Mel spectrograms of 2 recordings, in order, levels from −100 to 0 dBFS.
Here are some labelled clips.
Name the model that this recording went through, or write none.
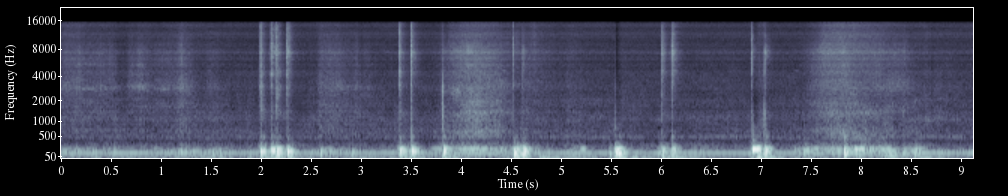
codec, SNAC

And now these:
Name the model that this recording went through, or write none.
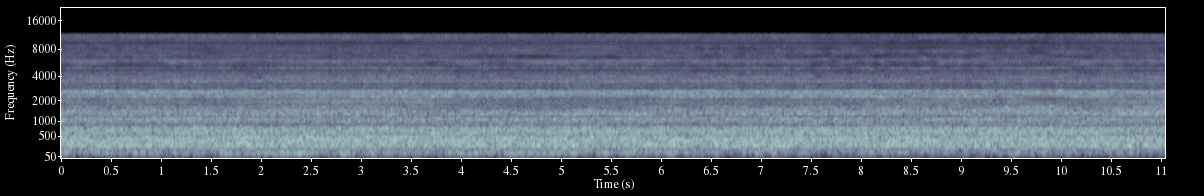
autoencoder, DAC-VAE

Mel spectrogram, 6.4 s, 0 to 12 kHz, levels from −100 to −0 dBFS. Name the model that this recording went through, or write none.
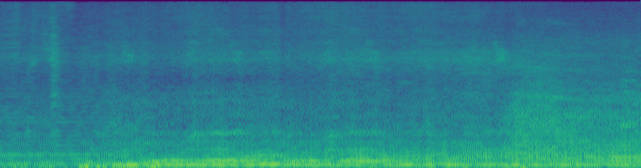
vocoder, Vocos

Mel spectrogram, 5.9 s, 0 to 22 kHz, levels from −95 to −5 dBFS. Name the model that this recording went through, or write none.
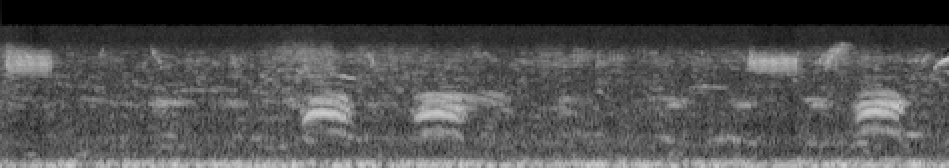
none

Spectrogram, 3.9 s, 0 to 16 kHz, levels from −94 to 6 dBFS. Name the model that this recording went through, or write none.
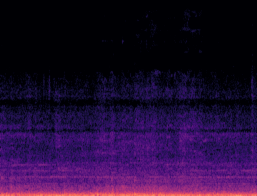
vocoder, BigVGAN v2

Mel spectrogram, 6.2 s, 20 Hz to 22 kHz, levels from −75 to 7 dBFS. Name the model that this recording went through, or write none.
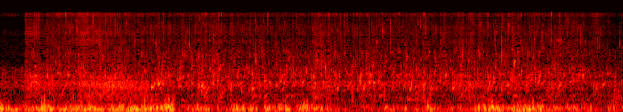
none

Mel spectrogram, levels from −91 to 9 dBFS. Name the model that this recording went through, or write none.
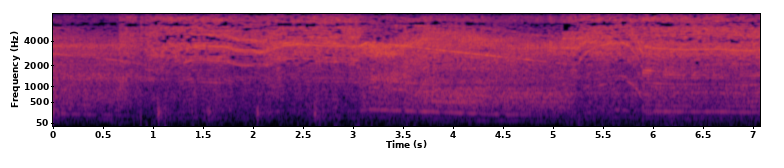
none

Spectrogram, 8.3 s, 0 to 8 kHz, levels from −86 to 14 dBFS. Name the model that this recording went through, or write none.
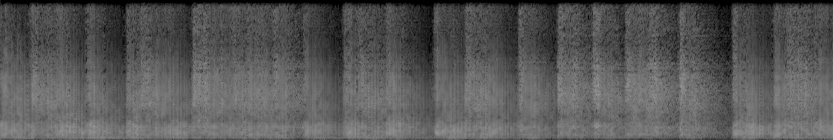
vocoder, Vocos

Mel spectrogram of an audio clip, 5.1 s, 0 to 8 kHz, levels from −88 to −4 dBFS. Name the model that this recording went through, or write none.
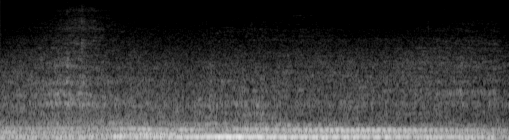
none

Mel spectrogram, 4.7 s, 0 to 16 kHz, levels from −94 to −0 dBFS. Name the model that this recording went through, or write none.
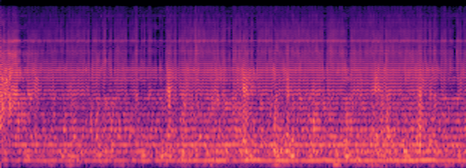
vocoder, BigVGAN v2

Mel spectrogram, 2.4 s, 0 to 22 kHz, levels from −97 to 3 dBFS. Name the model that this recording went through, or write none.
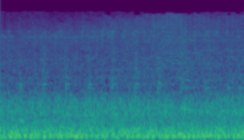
vocoder, BigVGAN v2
